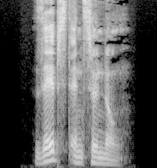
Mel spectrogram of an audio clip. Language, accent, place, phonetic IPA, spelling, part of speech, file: German, Germany, Berlin, [ˈzɛlpstʔɛntˌt͡sʏndʊŋ], Selbstentzündung, noun, De-Selbstentzündung.ogg
- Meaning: autoignition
